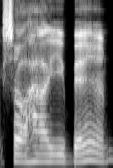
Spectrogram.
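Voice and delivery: soft, weird little put-on whispery voice. Telling friends how he talked when he came in this time, imitating his weird little whisper. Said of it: "his weird little voice, like, he, like, whispers, basically".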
